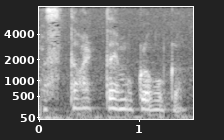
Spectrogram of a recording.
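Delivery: soft whispered contentment; contented whisper. Acted. Umbrella whispers contentedly to the cloud. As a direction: savour the freedom under your breath.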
